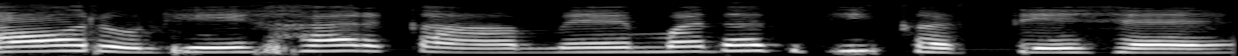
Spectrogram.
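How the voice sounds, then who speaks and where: A woman's high-pitched voice with ordinary pitch variation, dry and close with no echo. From Odisha, India. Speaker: movie recap narrator. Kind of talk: movie plot summary voiceover.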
